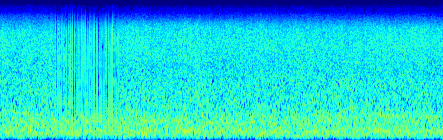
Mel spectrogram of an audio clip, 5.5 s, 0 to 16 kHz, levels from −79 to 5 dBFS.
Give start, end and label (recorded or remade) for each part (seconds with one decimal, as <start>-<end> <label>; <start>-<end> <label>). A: 0.0-0.7 recorded; 0.7-1.5 remade; 1.5-5.5 recorded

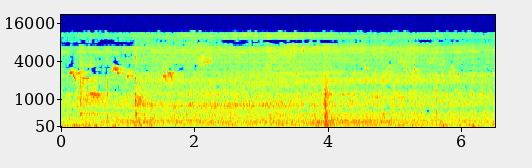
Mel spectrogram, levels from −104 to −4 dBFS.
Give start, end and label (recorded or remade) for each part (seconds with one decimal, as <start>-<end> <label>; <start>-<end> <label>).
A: 0.0-1.3 recorded; 1.3-5.2 remade; 5.2-6.5 recorded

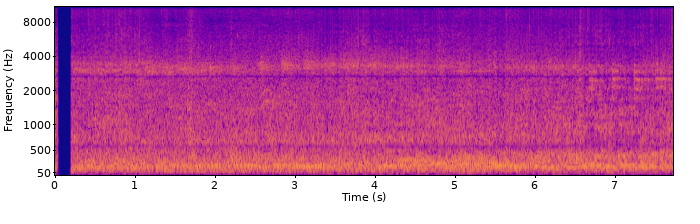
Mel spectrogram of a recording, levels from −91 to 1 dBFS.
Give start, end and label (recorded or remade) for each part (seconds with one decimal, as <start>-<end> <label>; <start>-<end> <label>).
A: 0.0-1.1 remade; 1.1-3.3 recorded; 3.3-5.0 remade; 5.0-5.8 recorded; 5.8-7.7 remade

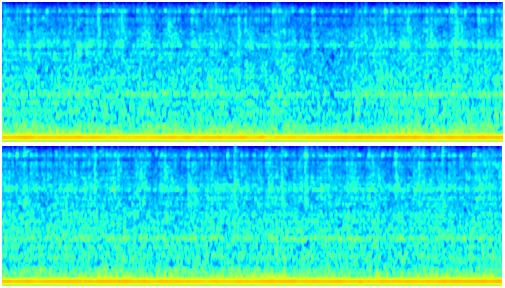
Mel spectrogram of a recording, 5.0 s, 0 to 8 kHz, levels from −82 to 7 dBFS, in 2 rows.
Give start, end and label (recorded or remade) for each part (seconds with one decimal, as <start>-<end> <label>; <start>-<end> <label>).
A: 0.0-5.0 recorded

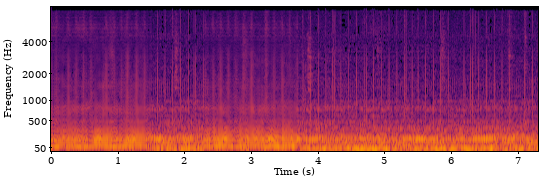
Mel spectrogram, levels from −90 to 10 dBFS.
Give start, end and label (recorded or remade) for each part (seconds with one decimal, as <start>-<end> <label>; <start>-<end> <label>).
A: 0.0-1.5 remade; 1.5-2.3 recorded; 2.3-3.7 remade; 3.7-7.3 recorded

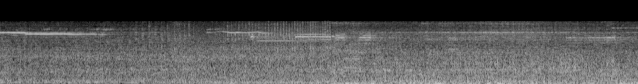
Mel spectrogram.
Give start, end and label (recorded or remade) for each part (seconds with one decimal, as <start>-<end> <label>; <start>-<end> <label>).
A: 0.0-1.7 remade; 1.7-3.8 recorded; 3.8-6.4 remade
